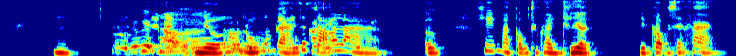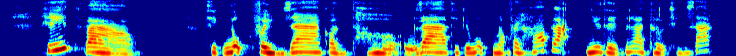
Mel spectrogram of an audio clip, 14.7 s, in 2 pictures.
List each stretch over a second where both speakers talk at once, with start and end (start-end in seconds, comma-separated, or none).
1.5-3.8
